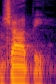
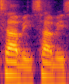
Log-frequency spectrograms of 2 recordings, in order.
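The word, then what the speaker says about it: Xabi: So it's pronounced Zabi, not Jabi. Yeah, it's Sabi, because it's a Basque name. It's not a Catalan name.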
